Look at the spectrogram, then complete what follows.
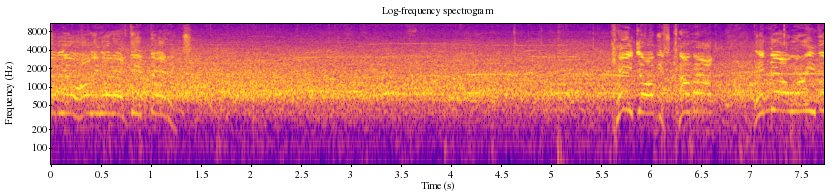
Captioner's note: applause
